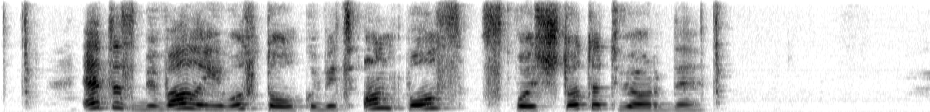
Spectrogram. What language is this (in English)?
Russian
